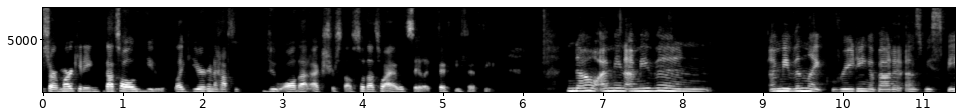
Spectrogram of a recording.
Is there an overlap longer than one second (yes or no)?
no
